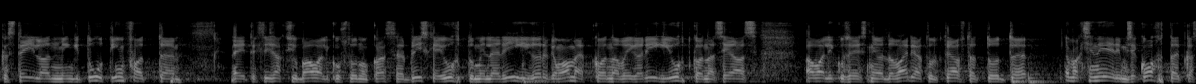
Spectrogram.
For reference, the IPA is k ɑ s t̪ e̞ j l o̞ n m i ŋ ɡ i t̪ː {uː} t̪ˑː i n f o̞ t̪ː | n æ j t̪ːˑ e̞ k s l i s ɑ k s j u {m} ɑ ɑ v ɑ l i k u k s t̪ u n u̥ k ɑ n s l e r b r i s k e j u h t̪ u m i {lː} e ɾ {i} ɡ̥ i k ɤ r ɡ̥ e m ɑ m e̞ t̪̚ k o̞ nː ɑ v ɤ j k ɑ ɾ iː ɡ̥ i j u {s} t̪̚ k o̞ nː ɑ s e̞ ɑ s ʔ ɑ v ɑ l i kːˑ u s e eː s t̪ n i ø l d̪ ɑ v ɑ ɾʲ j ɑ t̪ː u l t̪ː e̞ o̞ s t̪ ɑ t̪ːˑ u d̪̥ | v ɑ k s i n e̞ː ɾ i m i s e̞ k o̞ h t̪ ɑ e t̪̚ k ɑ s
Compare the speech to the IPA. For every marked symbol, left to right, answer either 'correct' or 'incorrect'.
correct, incorrect: b, incorrect: l, incorrect: iː, incorrect: h

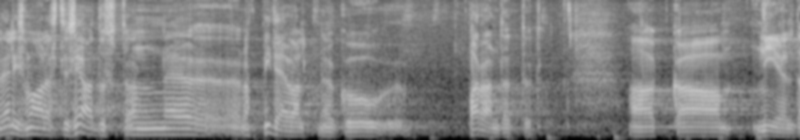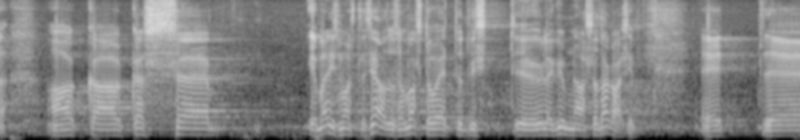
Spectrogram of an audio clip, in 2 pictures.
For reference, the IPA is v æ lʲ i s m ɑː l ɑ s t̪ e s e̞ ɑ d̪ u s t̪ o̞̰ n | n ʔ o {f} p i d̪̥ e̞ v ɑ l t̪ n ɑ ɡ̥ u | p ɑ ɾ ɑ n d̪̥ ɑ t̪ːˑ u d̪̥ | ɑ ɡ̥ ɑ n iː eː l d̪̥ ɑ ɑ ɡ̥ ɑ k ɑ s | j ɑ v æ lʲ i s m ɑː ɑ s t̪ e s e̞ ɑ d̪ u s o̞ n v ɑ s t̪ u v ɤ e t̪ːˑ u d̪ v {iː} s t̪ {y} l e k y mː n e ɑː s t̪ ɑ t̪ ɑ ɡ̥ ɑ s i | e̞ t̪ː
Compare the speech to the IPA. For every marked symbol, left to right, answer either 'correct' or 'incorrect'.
incorrect: h, incorrect: i, correct

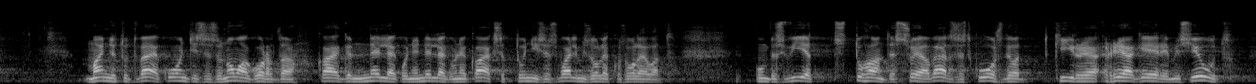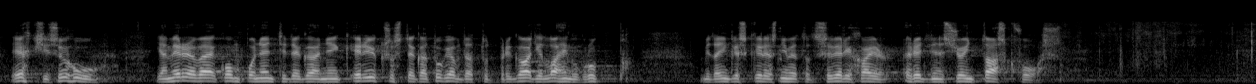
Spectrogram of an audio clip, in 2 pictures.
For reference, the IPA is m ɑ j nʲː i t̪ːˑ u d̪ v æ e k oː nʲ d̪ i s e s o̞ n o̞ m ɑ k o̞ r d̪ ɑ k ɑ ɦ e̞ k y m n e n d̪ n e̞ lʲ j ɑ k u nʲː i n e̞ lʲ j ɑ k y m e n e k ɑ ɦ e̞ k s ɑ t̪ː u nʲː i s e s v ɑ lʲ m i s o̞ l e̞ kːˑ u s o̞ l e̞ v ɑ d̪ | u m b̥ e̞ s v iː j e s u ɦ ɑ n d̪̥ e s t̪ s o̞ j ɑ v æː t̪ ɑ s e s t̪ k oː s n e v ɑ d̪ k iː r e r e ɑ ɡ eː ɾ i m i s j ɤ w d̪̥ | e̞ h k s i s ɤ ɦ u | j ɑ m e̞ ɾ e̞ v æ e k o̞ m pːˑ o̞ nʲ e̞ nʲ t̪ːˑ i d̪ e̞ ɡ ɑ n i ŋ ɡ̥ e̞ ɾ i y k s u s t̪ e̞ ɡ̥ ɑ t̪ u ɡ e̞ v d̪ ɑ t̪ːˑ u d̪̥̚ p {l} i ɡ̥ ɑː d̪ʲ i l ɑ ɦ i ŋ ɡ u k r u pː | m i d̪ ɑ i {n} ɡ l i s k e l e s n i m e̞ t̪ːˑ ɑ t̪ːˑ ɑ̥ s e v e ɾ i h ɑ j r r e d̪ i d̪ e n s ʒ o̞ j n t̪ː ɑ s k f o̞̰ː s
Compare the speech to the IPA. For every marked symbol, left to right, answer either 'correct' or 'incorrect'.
incorrect: r, incorrect: ŋ

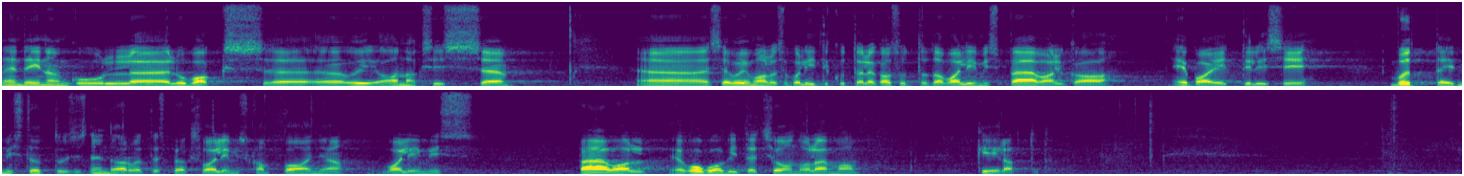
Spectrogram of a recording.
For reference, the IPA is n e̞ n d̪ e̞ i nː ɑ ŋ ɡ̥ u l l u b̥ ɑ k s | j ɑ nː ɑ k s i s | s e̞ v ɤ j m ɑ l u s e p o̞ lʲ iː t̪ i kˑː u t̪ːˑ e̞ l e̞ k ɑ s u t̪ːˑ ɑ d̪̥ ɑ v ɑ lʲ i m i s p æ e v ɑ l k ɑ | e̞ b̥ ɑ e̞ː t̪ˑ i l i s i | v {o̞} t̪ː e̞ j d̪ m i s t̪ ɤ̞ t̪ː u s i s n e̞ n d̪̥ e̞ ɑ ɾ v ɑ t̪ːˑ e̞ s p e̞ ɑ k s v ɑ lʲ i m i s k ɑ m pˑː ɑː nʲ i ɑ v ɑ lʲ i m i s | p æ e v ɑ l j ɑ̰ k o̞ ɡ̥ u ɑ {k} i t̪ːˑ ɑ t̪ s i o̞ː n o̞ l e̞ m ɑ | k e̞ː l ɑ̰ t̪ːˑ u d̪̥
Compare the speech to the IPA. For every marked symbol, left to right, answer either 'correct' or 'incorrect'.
incorrect: ɤ̞, incorrect: ɡ

